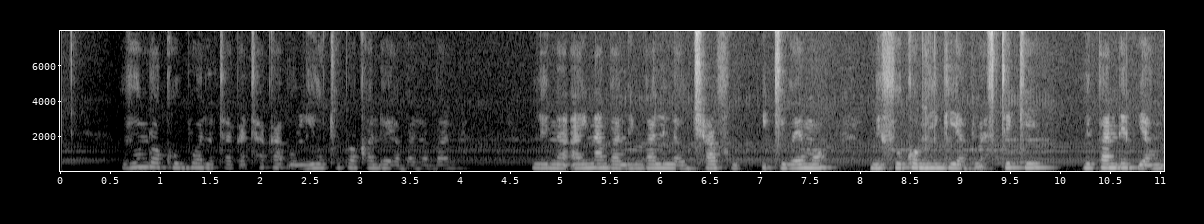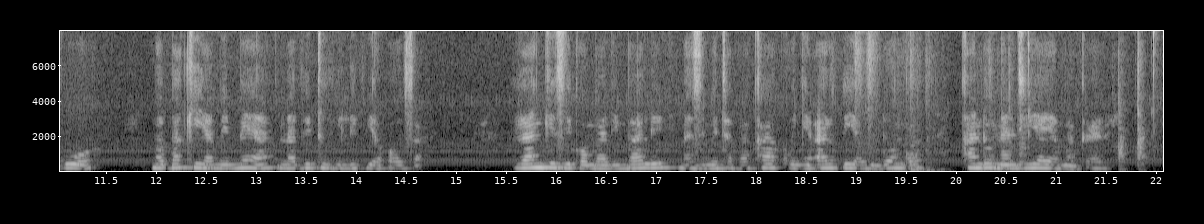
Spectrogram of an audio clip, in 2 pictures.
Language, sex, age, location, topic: Swahili, female, 25-35, Mombasa, government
